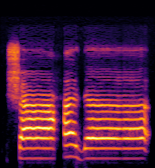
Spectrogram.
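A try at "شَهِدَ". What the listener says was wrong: Sya-nya pendek. Syahada.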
